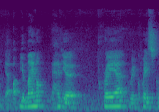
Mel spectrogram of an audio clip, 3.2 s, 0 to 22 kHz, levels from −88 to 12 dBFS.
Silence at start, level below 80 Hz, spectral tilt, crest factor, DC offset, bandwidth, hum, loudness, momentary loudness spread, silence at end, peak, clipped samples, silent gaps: 0 s; -58 dBFS; -6 dB/octave; 16 dB; under 0.1%; 16.5 kHz; none; -28 LUFS; 11 LU; 0 s; -12 dBFS; under 0.1%; none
